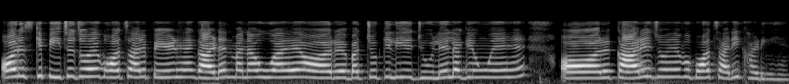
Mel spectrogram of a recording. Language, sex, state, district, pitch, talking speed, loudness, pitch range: Hindi, female, Chandigarh, Chandigarh, 330 Hz, 230 wpm, -15 LUFS, 310-345 Hz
